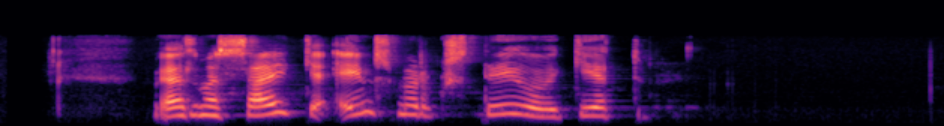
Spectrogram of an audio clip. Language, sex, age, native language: Icelandic, female, 40-49, Icelandic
